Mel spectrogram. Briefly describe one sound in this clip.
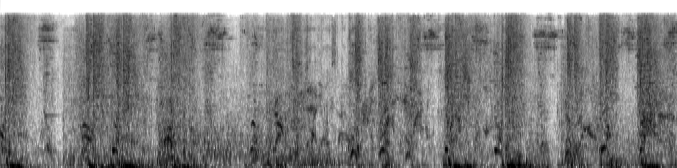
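Heavy blows and impacts thud and crash in a fight.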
